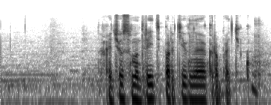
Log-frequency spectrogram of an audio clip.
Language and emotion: Russian, neutral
